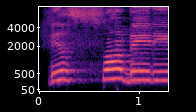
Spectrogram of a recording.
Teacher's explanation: ബ കൽക്കലയുടെ ലെറ്റർ ആയതുകൊണ്ട് ഫുൾ സുക്കൂന് കൊടുക്കുക. റോ കെസ്റ ആയതുകൊണ്ട് താഴ്ത്തി ഉച്ചരിക്കുക.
